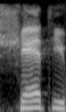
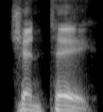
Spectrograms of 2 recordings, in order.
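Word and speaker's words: Chente: and where does is shanty from the way your name is actually pronounced his name is chante with c-h-e-n-t-e he's mexican chante with a hard ch isn't the exclamation point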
